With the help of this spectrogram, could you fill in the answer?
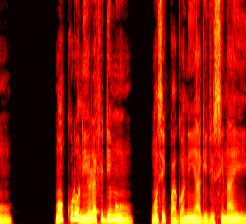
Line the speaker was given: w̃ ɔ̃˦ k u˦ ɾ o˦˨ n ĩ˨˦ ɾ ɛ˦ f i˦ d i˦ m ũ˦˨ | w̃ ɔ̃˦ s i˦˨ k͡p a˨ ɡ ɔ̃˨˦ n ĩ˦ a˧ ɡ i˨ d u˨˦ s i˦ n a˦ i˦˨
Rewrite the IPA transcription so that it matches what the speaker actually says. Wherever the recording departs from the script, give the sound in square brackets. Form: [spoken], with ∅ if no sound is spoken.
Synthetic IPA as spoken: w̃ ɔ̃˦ k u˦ ɾ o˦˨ n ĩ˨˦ ɾ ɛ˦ f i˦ d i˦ m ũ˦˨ | w̃ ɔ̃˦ s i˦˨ k͡p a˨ ɡ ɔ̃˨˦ n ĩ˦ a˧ ɡ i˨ [d͡ʒ] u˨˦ s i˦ n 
